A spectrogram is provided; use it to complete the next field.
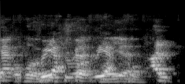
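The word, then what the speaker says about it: Riakporhe: Riakpo.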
